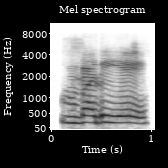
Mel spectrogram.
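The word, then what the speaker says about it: पढ़िए: குழந்தைங்க படிக்காம சுத்திட்டு இருந்தா என்ன சொல்லுவோம் படியேன் கொஞ்ச நேரம் தான் படியேன் அப்படின்னு சொல்லுவோம் அதே உச்சரிப்புதான் பண்ணனான்றது பண்ணனான்றது ரூட் வெர்ப்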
